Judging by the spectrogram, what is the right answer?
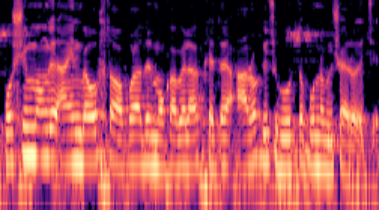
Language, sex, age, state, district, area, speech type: Bengali, male, 18-30, West Bengal, Kolkata, urban, spontaneous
